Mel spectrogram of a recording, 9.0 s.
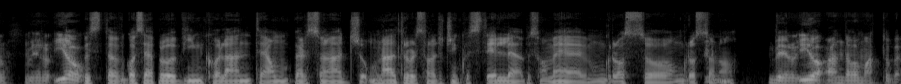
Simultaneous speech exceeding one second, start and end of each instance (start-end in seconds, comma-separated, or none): none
